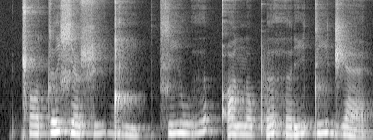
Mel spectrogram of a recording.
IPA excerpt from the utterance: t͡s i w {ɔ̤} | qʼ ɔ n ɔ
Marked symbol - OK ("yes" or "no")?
no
